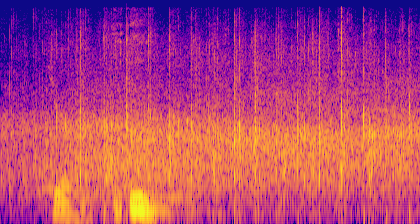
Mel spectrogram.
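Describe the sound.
Steady applause from an audience welcoming a speaker, a dense wash of clapping that holds at a fairly even loudness throughout, with a few brief voice-like calls or whoops rising above it early on.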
